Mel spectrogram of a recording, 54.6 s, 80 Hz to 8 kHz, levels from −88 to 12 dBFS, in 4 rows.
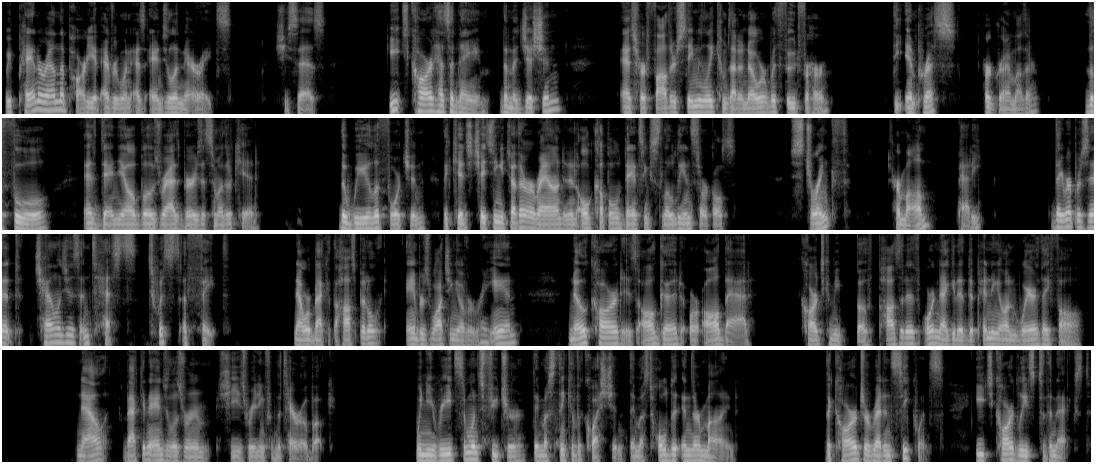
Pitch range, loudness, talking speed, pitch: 100-125 Hz, -24 LUFS, 160 wpm, 105 Hz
